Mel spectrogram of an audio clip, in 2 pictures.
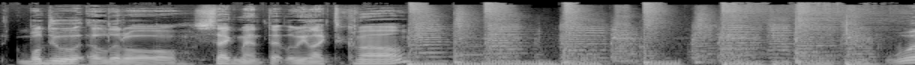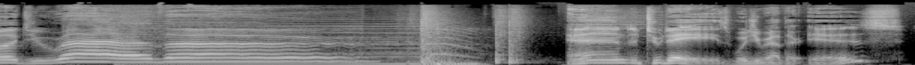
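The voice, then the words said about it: Deep, bassy radio announcer voice. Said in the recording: “You have such a good radio voice. ... I'm feeling especially bassy today.”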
